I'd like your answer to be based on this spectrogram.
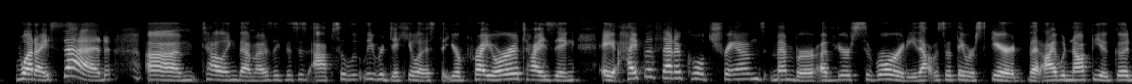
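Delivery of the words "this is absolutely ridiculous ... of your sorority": plain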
